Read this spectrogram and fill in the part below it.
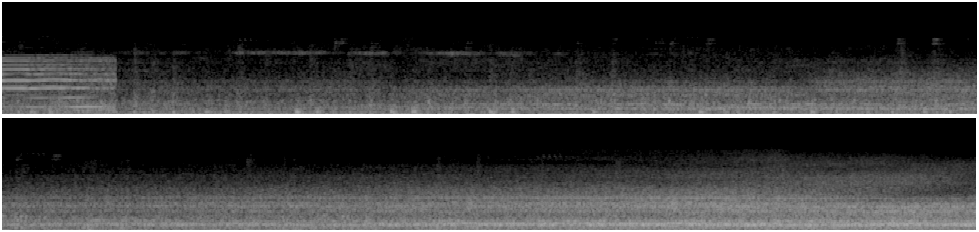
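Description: Train carriages rumble and clatter along the rails, growing louder.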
